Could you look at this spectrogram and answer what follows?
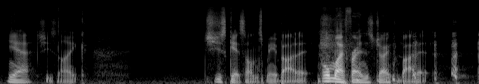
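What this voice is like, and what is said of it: English accent, slightly fading. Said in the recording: “I was born in England. You might be able to tell. ... The accent, I think, gives it away. ... It's going away a little bit.”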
